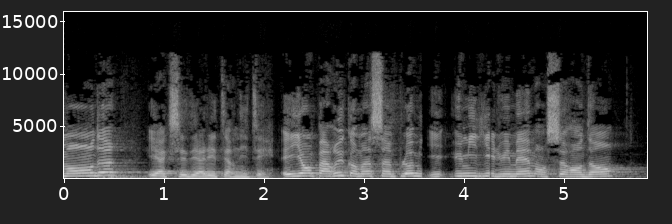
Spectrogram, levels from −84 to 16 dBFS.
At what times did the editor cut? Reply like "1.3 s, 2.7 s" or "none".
2.2 s, 3.6 s

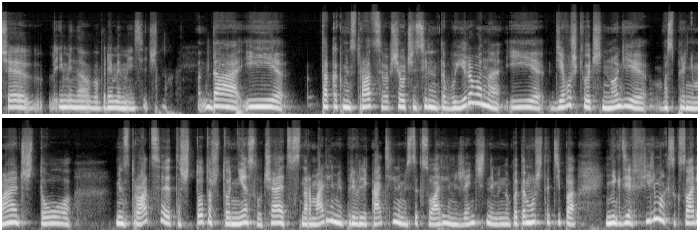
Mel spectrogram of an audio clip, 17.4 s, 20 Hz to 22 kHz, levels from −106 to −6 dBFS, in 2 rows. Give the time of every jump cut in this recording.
none

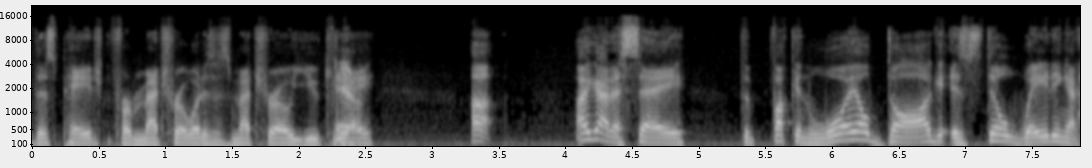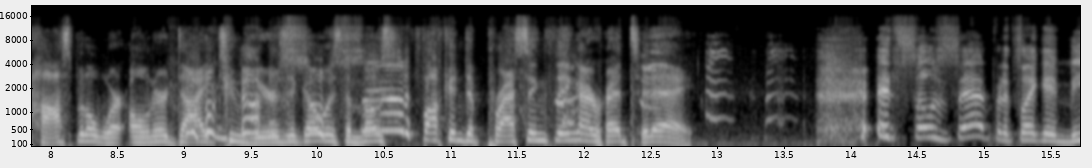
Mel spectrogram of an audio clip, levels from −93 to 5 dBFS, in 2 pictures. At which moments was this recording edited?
none

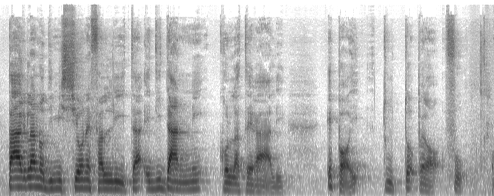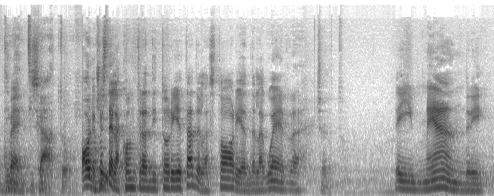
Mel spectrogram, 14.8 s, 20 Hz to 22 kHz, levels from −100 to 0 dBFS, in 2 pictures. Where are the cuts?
none

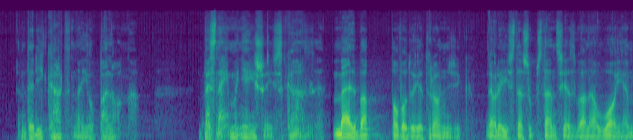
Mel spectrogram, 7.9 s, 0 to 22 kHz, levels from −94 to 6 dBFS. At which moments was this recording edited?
4.1 s

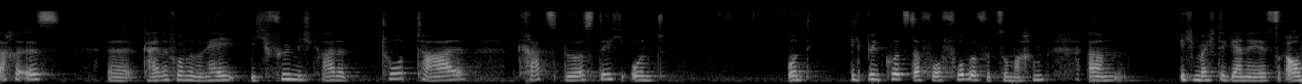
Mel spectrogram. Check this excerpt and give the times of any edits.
5.1 s

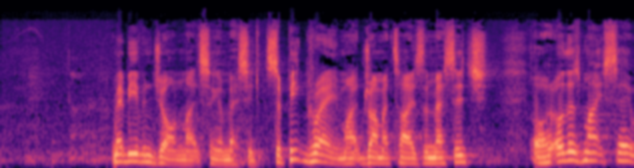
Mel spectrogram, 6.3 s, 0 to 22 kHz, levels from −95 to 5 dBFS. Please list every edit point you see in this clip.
2.6 s, 5.3 s

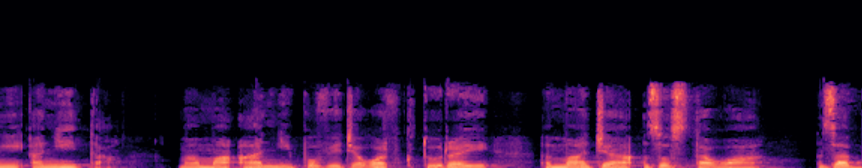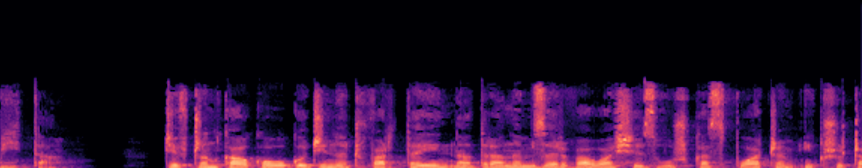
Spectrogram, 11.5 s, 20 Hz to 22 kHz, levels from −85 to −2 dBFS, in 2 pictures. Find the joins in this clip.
2.6 s

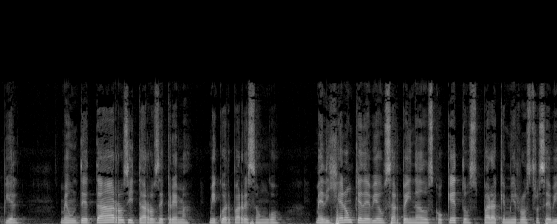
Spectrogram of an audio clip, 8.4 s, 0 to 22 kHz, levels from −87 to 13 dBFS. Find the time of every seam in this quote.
3.0 s, 4.5 s

